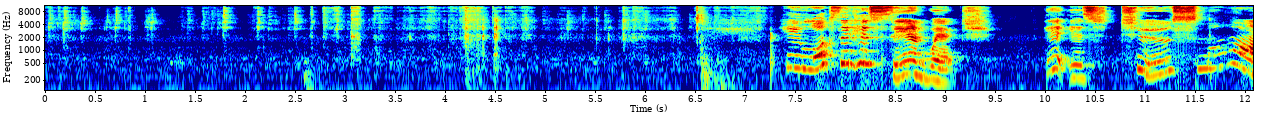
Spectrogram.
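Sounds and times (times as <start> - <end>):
book pages turning: 2.7 - 6.4.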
